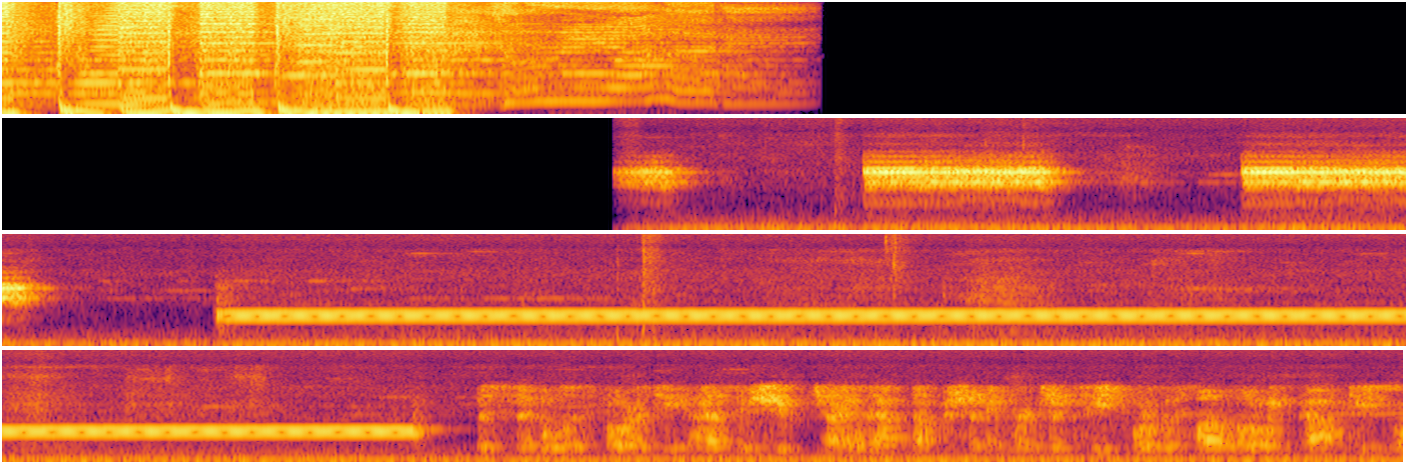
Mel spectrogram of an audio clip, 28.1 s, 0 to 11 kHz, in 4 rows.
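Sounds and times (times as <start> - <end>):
low hum: 10.2 - 28.0
two-tone attention signal: 15.1 - 23.2.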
